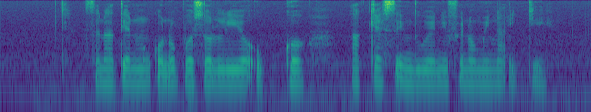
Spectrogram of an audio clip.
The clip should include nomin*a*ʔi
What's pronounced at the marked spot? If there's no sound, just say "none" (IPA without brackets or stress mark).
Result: a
